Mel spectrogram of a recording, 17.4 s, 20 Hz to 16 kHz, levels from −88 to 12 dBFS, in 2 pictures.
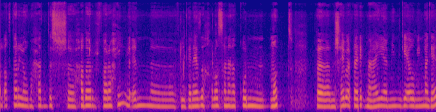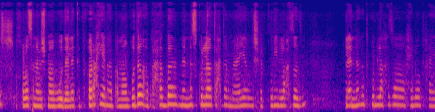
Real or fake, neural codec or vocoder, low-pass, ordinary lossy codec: real; none; 14.4 kHz; AAC, 48 kbps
